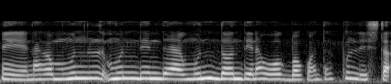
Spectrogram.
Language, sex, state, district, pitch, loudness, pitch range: Kannada, female, Karnataka, Chamarajanagar, 250 Hz, -12 LUFS, 235-270 Hz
